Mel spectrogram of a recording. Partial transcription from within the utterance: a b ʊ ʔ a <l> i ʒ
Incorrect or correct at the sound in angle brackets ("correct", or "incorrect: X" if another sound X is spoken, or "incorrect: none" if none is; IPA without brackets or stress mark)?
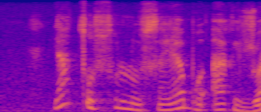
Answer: incorrect: r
